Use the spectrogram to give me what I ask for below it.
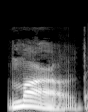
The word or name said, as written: marled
